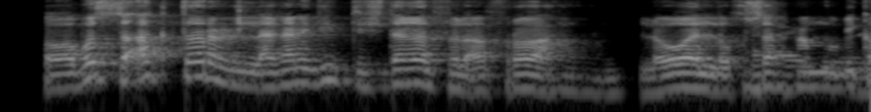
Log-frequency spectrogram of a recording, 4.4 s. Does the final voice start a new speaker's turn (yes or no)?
no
